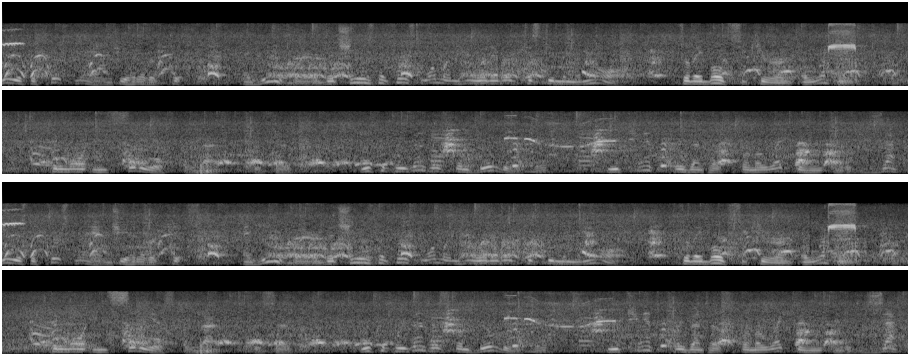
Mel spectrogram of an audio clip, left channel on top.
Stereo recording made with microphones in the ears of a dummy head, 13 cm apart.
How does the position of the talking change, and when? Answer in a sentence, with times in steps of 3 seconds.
You can hear the talking on the right from 0 s, on the left from 3 s, in the centre from 6 s and on the right from 9 s.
